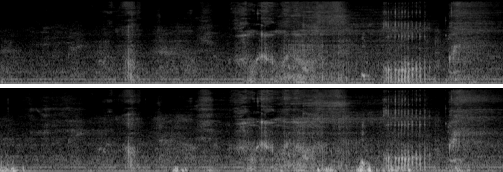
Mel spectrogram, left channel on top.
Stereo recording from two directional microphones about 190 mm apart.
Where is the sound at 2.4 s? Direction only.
Centre (ahead or behind).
